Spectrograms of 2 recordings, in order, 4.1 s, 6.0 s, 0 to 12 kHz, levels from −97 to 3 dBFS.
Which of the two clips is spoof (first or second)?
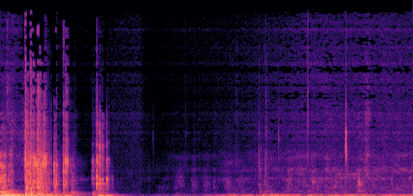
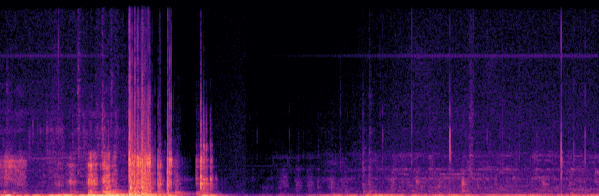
first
